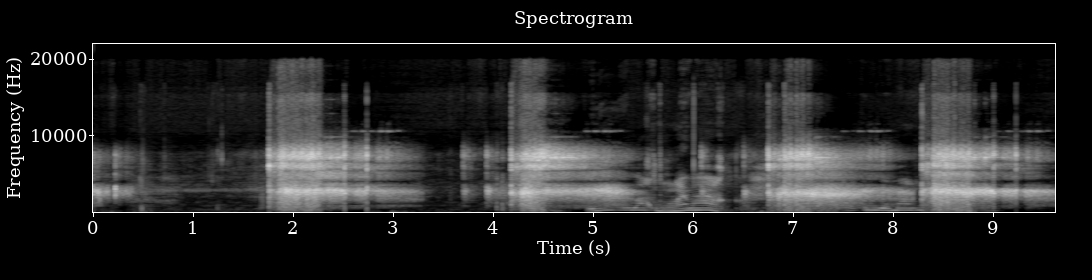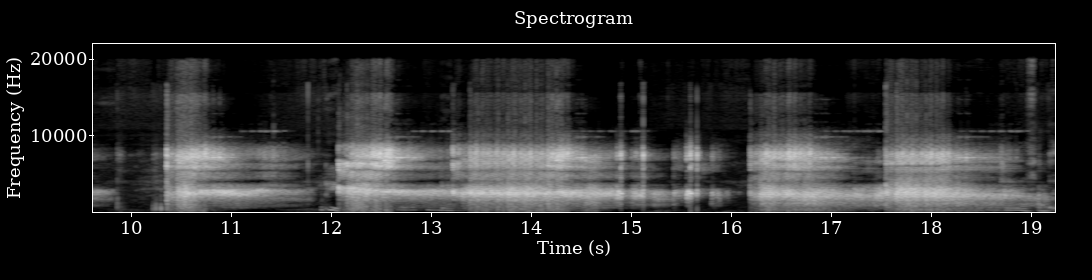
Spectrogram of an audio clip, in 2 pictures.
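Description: Gunfire in a headshot-focused video shooting game: rapid bursts of automatic fire repeat in clusters across the clip, loud and close, with a young voice talking between and over the shots.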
